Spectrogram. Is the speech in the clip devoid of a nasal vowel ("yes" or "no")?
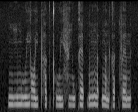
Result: yes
